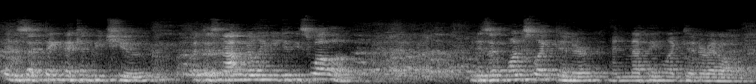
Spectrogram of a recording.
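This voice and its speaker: At a live benefit event, a woman reads a comic story aloud, voicing an obsessive, pushy, self-centred dog with pompous, insistent phrasing in an earnest, coaxing mood. Her natural mid-range voice keeps a moderate pace over a noisy, laughing crowd. The hall is echoey and she's far from the mic.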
